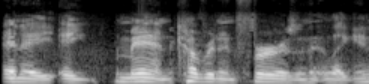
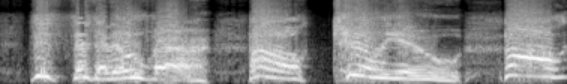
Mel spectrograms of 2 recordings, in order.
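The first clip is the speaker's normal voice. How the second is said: raging, very high, very loud, shrill, drawn-out scream; 13 semitones higher, 11 dB louder than usual. Voicing a defeated villain flying away, screaming at the Wookiee: screaming a threat. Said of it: "he screams at the Wookiee".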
